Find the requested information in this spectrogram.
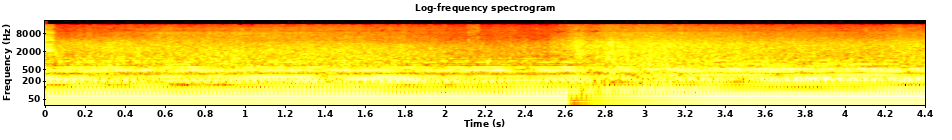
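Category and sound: nature, ocean waves rushing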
